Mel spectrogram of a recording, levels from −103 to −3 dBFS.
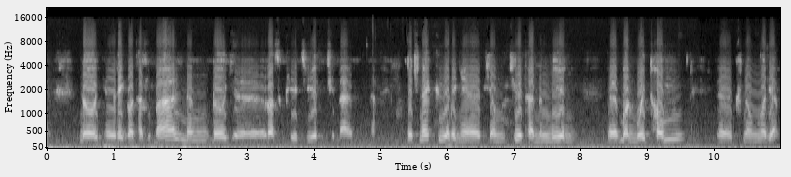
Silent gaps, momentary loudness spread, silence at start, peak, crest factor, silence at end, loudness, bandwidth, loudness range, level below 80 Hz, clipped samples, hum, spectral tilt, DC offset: none; 14 LU; 0 s; -8 dBFS; 22 dB; 0 s; -30 LUFS; 15.5 kHz; 3 LU; -44 dBFS; under 0.1%; none; -3.5 dB/octave; 0.6%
